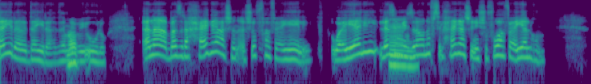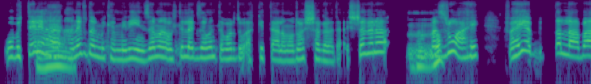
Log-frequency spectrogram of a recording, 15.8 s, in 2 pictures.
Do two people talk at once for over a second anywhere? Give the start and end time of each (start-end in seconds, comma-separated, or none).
none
